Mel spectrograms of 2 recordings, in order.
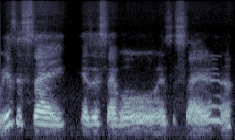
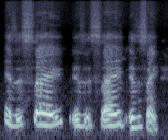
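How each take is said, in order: First: A hint of a fretful damsel, softer, rising on safe; mock damsel in distress, softer and pleading. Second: Passive aggressive mock. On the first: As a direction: lightly mimic a helpless damsel asking is it safe. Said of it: "Like some damsel in distress". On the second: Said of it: "again with that passive aggressive shit".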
